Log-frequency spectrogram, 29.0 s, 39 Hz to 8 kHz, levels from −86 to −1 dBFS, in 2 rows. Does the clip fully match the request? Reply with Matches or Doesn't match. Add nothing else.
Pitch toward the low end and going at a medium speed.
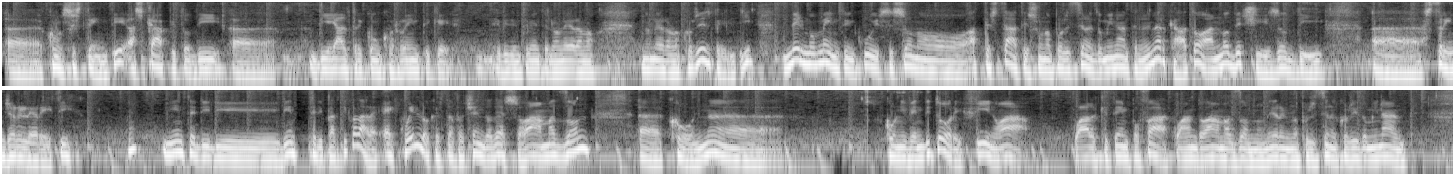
Matches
